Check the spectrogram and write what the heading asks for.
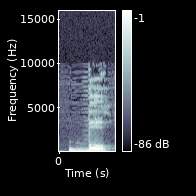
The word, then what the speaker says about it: beau: Beau. Okay, so remember we've got this strange combination of vowels, A, U, so 3 vowels, but then phonetically it's only O.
